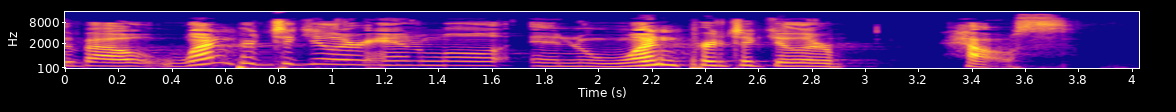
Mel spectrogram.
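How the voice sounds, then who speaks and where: A woman's high, bright, sharp voice at a moderate pace, with very wide pitch swings. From Alaska (Juneau). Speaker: craft designer and storyteller. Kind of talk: live storytelling. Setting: stage with audience.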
